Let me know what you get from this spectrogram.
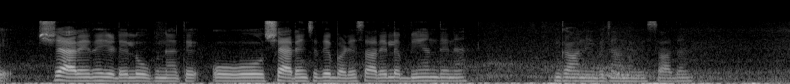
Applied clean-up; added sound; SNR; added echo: none; Wind; 1 dB; none.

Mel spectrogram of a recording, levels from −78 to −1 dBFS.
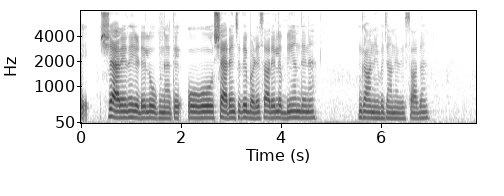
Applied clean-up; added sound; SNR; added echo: none; none; none; none.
